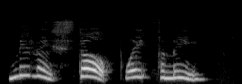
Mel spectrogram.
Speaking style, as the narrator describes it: He called out to her

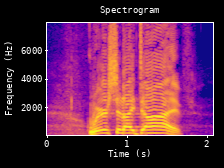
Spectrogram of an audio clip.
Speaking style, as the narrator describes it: shouted Otto

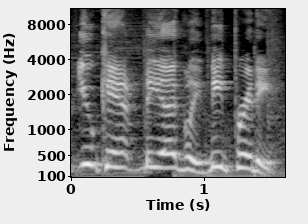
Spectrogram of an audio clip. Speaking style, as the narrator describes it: I keep yelling at her

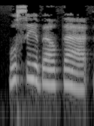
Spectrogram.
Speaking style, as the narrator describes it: he said hesitantly

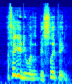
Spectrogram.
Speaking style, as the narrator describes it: Cataline said

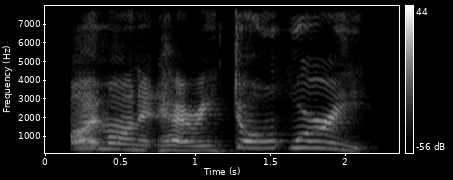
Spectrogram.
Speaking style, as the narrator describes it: Hagrid yelled

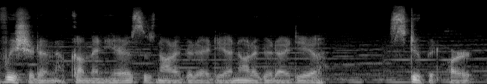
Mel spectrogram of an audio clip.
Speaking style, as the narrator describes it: Jack also mutters to himself

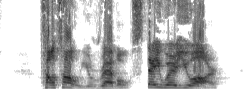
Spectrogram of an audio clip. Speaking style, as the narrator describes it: Dong Cheng shouted as he attacked

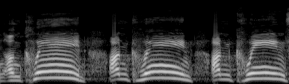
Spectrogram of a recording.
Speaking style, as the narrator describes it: they had to walk along yelling

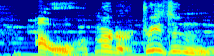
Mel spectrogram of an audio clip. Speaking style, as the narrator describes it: yelled the King, who had been hurled against several of his warriors and was considerably bruised

